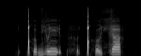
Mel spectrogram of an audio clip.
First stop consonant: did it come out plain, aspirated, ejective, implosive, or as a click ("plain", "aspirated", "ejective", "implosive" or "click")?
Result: click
